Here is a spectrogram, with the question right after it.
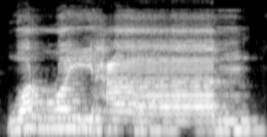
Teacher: یہاں پر بھی آیت مکمل ہو رہی ہے، وقف کریں گے تو وقف کی صورت میں نون جو ہے یہ ساکن ہو جائے گا، ہا کو کھینچتے ہوئے نون ساکن کے ساتھ ملائیں گے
